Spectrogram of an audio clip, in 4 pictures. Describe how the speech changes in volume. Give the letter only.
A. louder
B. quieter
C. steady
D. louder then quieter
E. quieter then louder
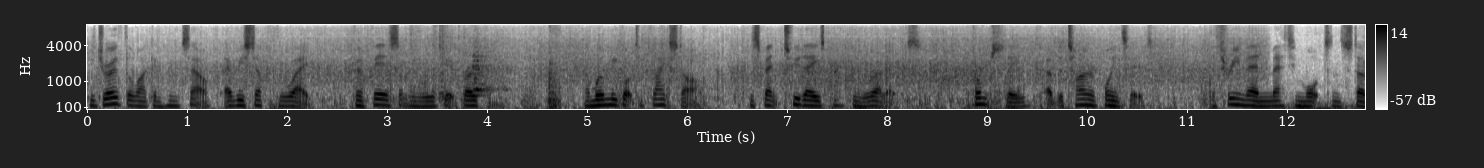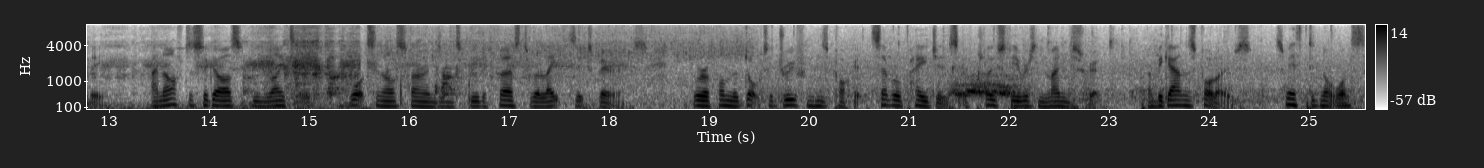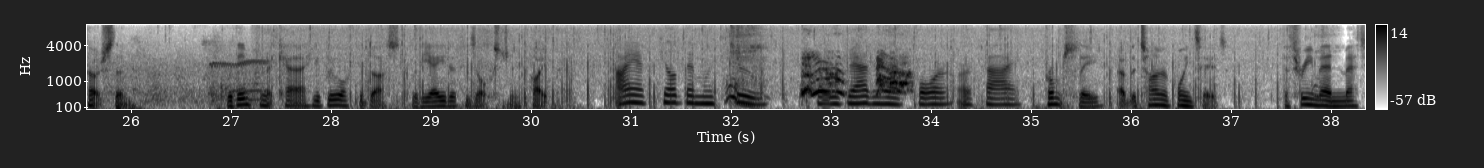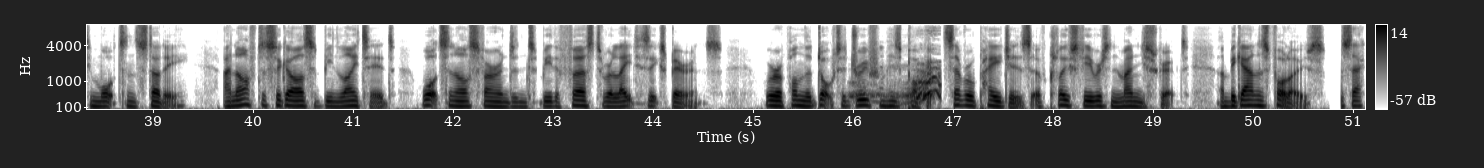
C.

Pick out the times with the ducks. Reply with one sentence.
The ducks can be heard from 12.7 to 18.6 s.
